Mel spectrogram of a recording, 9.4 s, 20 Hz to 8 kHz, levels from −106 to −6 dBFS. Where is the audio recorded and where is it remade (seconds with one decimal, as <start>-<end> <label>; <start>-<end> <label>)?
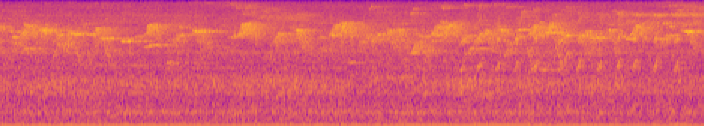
0.0-9.4 recorded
